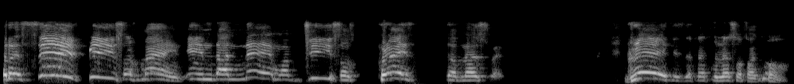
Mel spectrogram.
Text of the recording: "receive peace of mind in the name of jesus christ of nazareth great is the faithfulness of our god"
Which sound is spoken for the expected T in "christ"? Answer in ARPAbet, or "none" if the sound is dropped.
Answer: none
